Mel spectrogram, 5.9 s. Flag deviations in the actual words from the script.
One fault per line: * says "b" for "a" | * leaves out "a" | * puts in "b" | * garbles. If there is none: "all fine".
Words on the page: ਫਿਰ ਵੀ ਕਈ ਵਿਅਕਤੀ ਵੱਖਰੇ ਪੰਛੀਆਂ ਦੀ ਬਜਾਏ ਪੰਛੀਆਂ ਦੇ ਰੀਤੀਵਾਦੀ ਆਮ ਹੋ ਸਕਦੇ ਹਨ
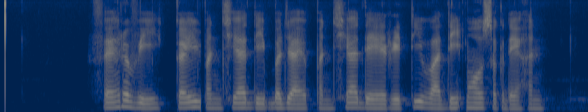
* leaves out "ਵਿਅਕਤੀ ਵੱਖਰੇ"
* leaves out "ਆਮ"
